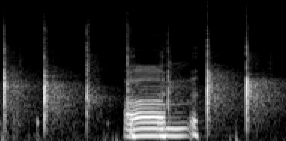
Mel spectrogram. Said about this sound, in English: standing up and clapping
